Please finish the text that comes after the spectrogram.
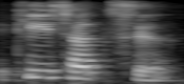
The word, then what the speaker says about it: T-shirt: We say t-shirts. 3 syllables, not 1 syllable.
